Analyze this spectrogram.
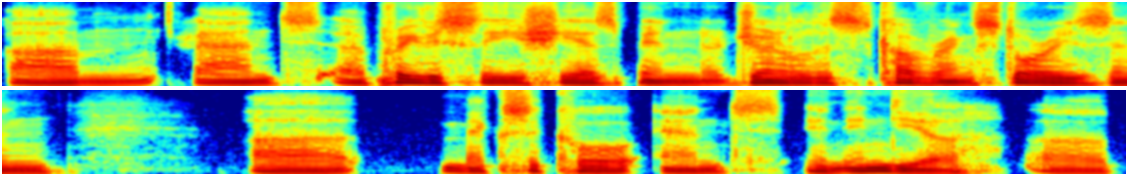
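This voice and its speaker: A man's voice: fairly low pitch, flat delivery, a little slow, darkish tone, dry recording. A man hosting a casual interview podcast, speaking hesitantly with many filler sounds between words. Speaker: podcast host. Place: university setting.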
